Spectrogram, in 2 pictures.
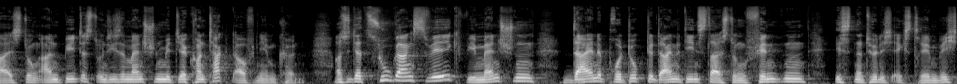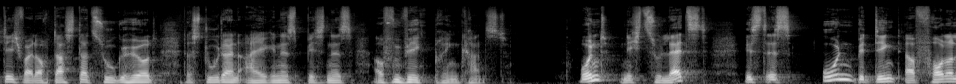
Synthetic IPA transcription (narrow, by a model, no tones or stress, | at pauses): aɪstʊŋənʔa̰nbiːtəstʊntd̥iːzəmɛnʃn̩mɪt̚d̥iːɐkʰɔntʰaktʔa̰ʊfneːmənkʰœ̰nənʔalzodeːɐt͡suːɡaŋsv̥eːkviːmɛnʃn̩daɪnəpʁ̥odʊk̚tədaɪnədiːnstlaɪstʊŋənfɪndn̩ɪstnatʰyːɐlɪçɛ̰kstʁ̥eːmvɪçtɪçv̥aɪlaʊxd̥asd̥at͡suːɡəɦøːɐtd̥asd̥uːdaɪnʔa̰ɪɡənəsb̥ɪznɪsʔa̰ʊfm̩veːk̚b̥ʁɪŋənkʰa̰nst | ʔʊntnɪçt̚t͡sulɛt͡st | ʔɪstɛs | ʔʊnbədɪŋk̚tɛɐfɔɐdɐ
